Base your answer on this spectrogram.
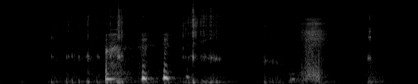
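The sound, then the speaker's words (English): Crunchy food being chewed: a few loud, crisp bites and crunches, then softer, wetter mastication with short gaps between chews, and no talk over it. “You can't be chewing on the podcast.”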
